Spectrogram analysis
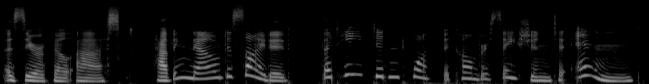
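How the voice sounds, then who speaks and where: A woman reading fiction aloud as a narrator, in an expressive storytelling style. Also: on the high side, unhurried, no room sound, studio quality. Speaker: podfic narrator.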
